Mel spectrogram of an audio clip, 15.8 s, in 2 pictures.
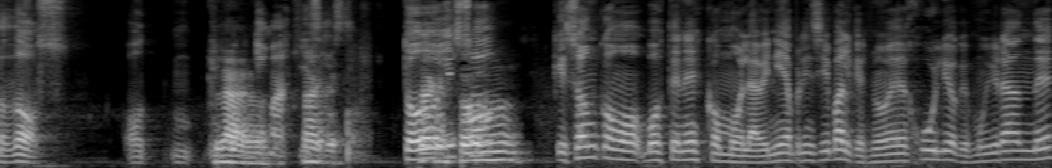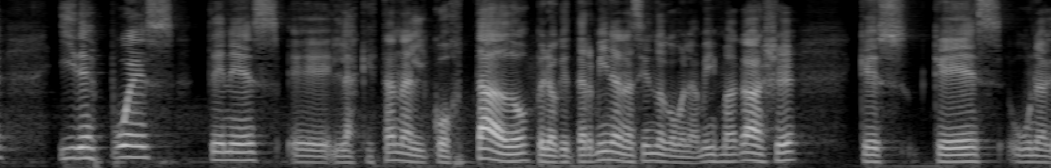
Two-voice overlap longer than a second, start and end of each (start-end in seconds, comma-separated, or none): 1.6-3.8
